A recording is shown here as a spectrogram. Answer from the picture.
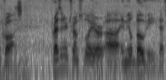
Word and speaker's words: Bove: President Trump's lawyer, Emil Bovey, that's how it's pronounced, had obviously done a lot of research into Mr.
